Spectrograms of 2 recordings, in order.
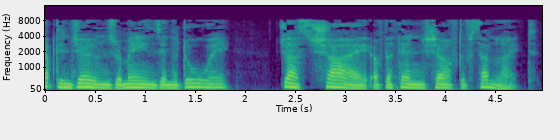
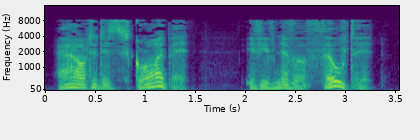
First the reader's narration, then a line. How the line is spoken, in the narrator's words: he says softly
